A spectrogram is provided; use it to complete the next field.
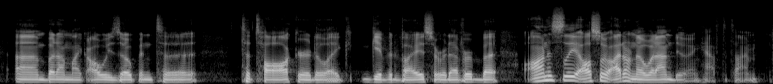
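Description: A man with an American accent has an ordinary speaking voice, medium in pitch with ordinary pitch variation. He talks at a fairly quick pace against a quiet background. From Arizona, US. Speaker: videographer. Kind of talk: casual interview.

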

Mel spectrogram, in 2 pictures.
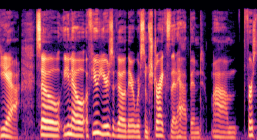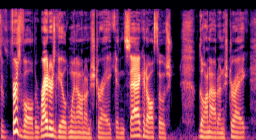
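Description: On a very clean recording with a silent background, a woman with an American accent speaks at a moderate pace in a very deep, low voice, with lively intonation and big swings in loudness. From New York City, Brooklyn. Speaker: voiceover actor. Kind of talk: casual interview.

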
